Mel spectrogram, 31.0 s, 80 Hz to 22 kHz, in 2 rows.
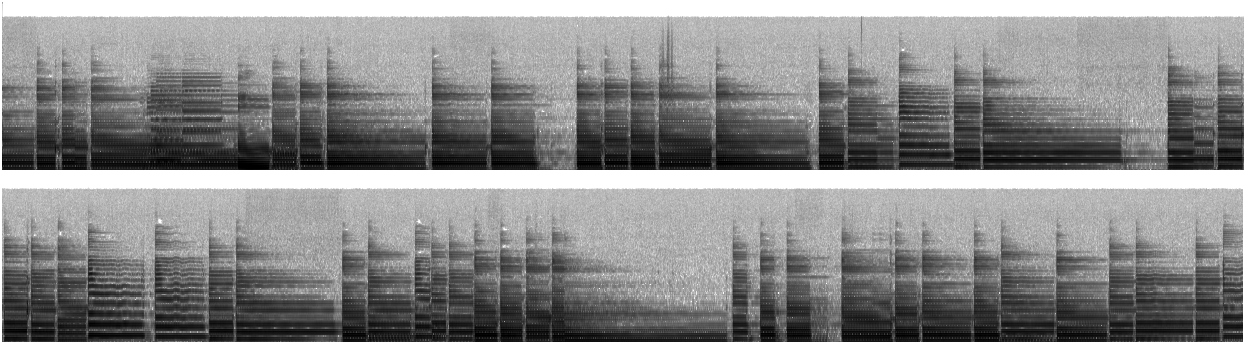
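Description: Mosrite-style electric guitar fitted with a handmade KYO-UP pickup, recorded clean from a Fender amp's line output with no effects, picking a single-note melody with some notes held long. There are short breaks between phrases about 7 and 14 seconds in.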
